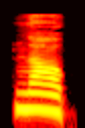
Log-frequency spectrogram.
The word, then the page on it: Ngọc: Vietnamese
